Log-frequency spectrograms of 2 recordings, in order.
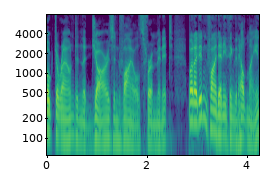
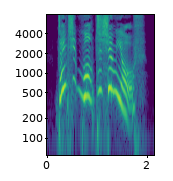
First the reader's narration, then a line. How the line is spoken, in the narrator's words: She whined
